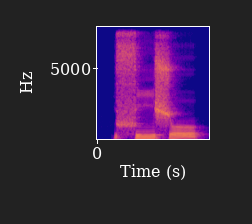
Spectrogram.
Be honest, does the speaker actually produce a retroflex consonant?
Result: no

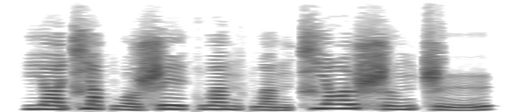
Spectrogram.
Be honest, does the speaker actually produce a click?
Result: no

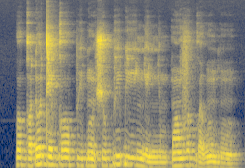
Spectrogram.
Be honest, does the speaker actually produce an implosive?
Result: yes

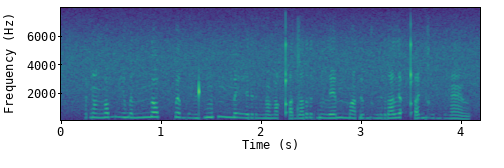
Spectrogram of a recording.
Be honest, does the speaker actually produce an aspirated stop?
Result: no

